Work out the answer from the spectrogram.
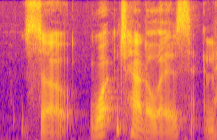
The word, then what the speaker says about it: chattel: whatever on the TV but it's not it's spelled c h a TT l so what a chadel is and how it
